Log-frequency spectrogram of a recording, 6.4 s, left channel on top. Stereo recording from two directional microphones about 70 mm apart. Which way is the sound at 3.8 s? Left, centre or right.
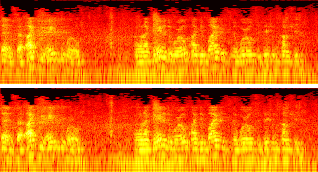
Centre.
